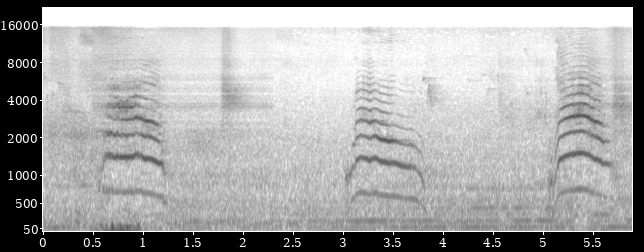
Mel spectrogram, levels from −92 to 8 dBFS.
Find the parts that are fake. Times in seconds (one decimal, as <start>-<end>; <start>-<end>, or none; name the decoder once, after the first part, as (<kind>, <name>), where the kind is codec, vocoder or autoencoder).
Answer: 0.5-2.3 (autoencoder, DAC-VAE); 5.3-5.9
